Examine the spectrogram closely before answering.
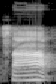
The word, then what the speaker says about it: ทราบ: ทหาร กับ ตัว รอ เรือ ออก เสียง เป็น ตัว ต่อ สู้ นะ คะ คำ นี้ อ่าน ว่า ซอ อา บอ ทราบ นะ คะ ต่อ ไป นะ คะ เหมือน เดิม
